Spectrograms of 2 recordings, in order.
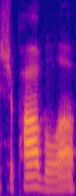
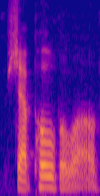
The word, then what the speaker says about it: Shapovalov: It's like that middle syllable throws people off, and then they didn't. And I was saying Shapovalov. That's what I thought it was, but it's Shapovalov apparently.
